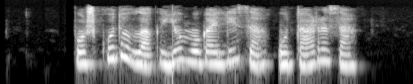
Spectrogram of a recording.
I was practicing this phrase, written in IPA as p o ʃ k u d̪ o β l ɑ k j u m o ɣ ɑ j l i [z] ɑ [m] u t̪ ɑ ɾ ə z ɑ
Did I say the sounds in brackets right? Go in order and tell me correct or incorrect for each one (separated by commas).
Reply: correct, incorrect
